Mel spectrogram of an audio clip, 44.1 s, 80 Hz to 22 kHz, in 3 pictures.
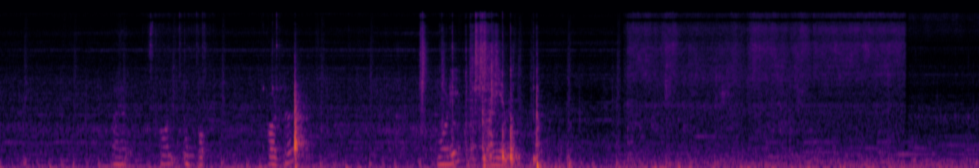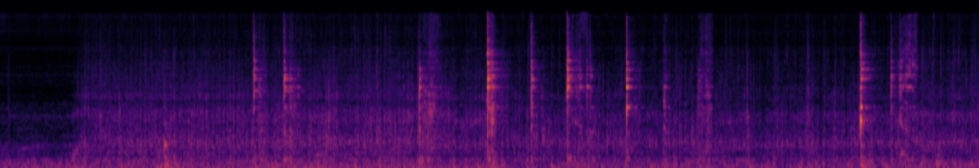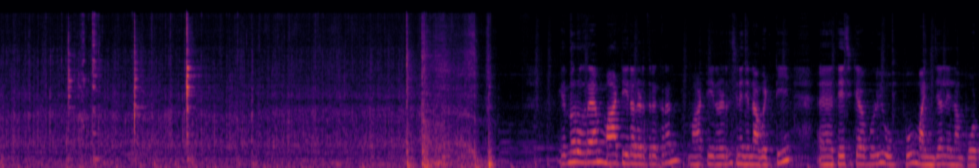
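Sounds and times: low hiss of pan cooking: 0.0 - 36.8
ladle clinking against pot: 22.0 - 25.4, 27.5 - 28.6, 30.4 - 32.5.

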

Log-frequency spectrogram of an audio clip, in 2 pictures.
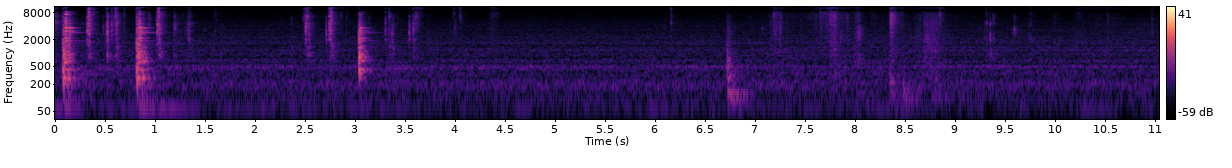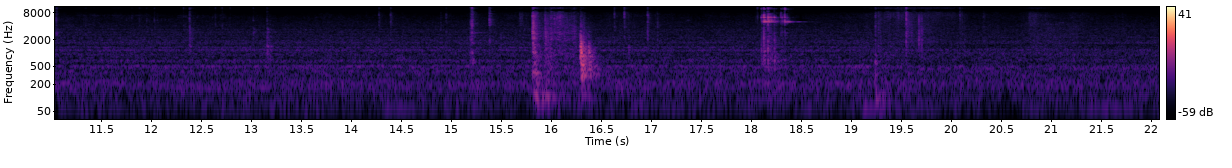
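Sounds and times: sharp metal knocks: 0.0 - 1.2
ringing metal clink: 18.1 - 18.6.

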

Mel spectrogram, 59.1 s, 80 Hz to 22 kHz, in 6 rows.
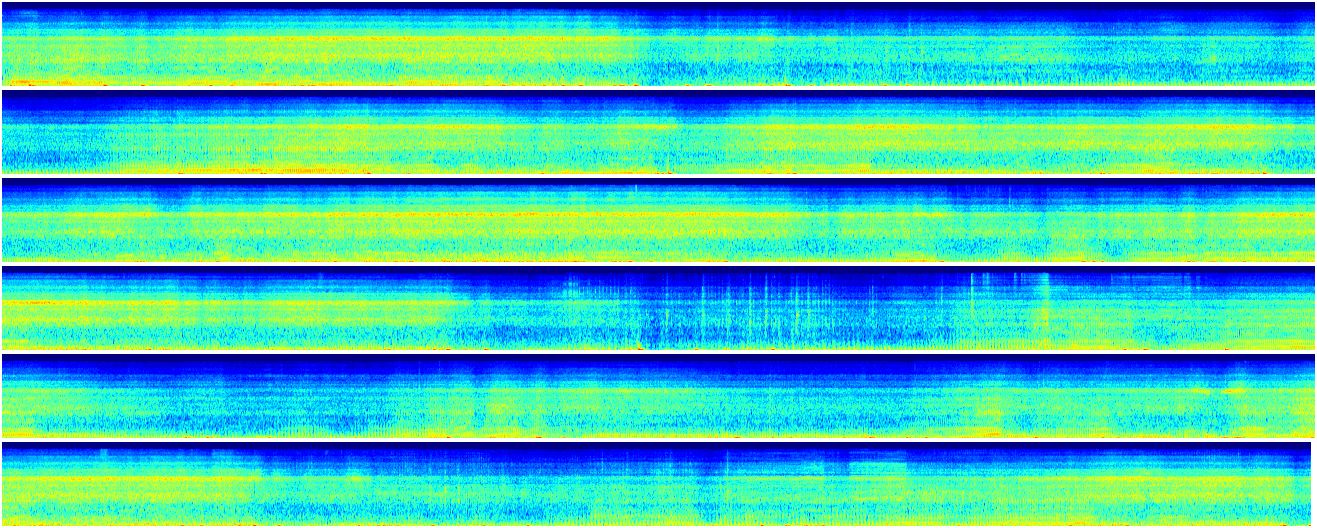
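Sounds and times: motocross bike engine revving: 0.0 - 59.0.

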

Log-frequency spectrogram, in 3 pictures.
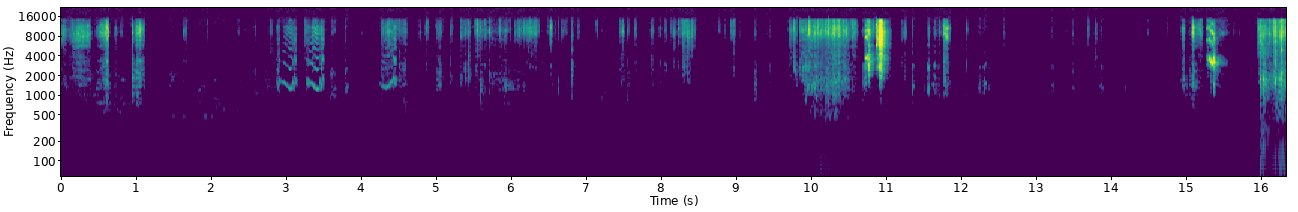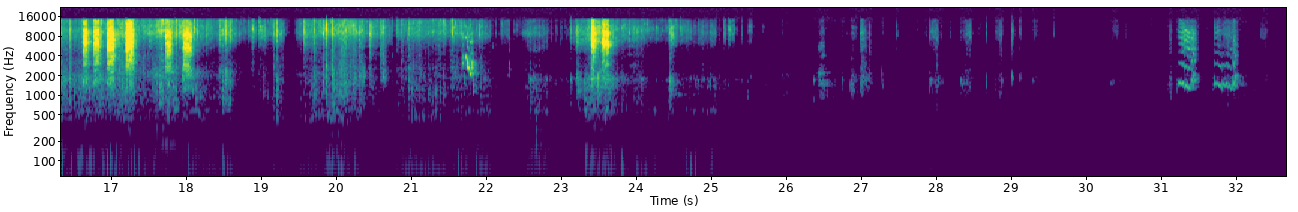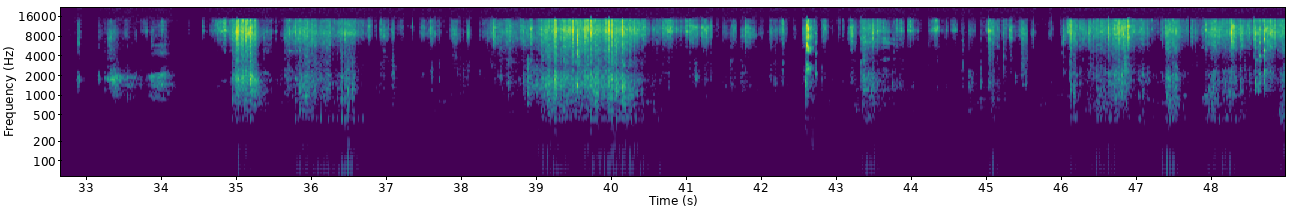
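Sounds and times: birds fluttering wings: 9.8 - 11.0, 16.0 - 25.2, 34.9 - 37.1, 38.6 - 41.8, 46.0 - 48.9
budgerigars chattering: 16.6 - 18.1.

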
